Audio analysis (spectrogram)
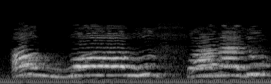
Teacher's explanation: الف پر زبر ہے لہذا اس میں اللہ کا لام پر کر کے پڑھا جائے گا. اسی طرح صاد حروف مستعلیہ میں سے ہے، یہ پر ہوگا. · صاد حروف مستعلیہ میں سے ہے، یہ پر ہوگا. اب دال کے اوپر پیش ہے، آیت ختم ہونے کی وجہ ساکن کریں گے اور سکون کی وجہ سے صفت قلقلہ ادا ہوگی.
